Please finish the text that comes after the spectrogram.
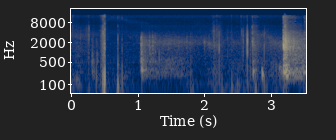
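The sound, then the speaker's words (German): A door slams shut amid a series of sharp wooden bangs and knocks, ending in a louder, rattling impact; no one speaks. “Und die Tür ist zugeflogen.”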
